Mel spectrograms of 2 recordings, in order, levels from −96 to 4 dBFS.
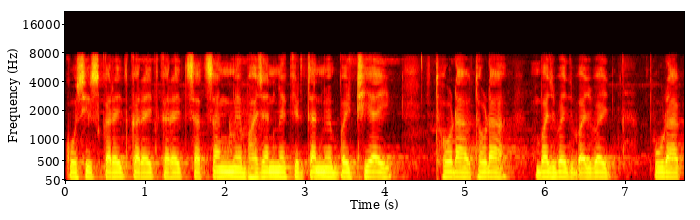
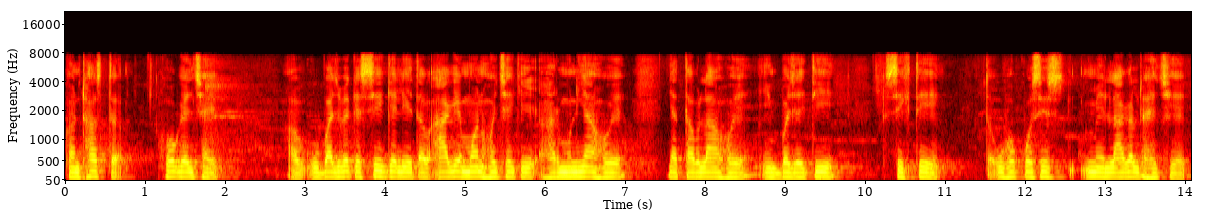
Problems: background sounds at intervals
